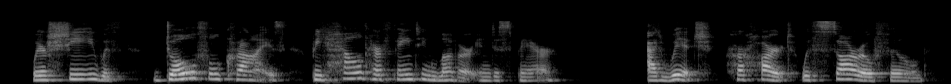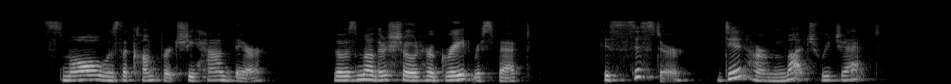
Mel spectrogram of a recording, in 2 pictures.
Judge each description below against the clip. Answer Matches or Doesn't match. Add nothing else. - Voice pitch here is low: Doesn't match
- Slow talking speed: Matches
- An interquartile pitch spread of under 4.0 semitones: Matches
